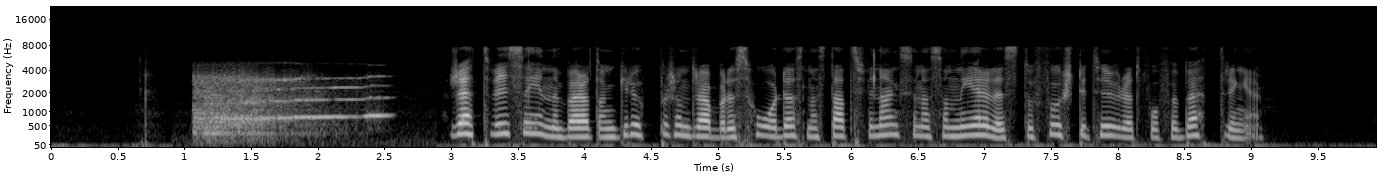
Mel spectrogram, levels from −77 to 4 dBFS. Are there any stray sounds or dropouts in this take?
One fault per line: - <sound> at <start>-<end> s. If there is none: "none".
- squeak at 1.1-2.6 s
